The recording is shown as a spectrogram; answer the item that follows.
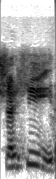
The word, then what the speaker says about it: Shahid: It's not shithead though; it's Shahid."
